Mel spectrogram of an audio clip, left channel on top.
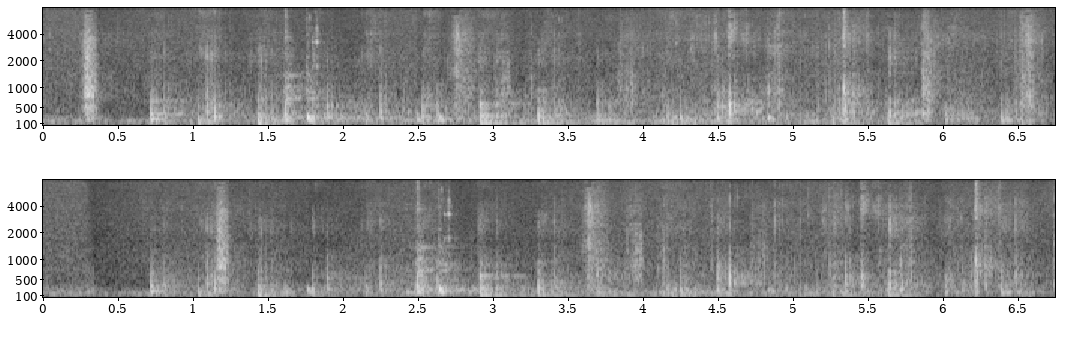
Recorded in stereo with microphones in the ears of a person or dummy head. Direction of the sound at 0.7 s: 15° left (ahead or behind).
